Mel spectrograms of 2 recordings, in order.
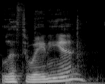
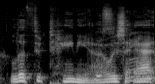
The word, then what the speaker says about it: Lusitania: false flags from the Lithuania. How do you say it? The boat they sank, to get us into the war with Germany the second time. Lusitania. I miss a syllable in there.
